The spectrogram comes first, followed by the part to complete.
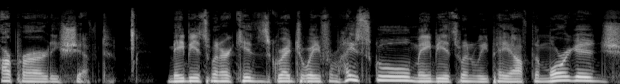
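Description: A man's fairly high voice at a moderate pace with ordinary pitch variation, in a dry, close recording with no echo. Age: 60s. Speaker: career coach. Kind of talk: interview. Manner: direct.

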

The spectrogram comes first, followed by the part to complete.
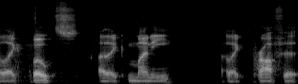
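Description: The man's voice has a dry, close sound with no echo. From Canada. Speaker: podcast co-host. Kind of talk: casual chat.

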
